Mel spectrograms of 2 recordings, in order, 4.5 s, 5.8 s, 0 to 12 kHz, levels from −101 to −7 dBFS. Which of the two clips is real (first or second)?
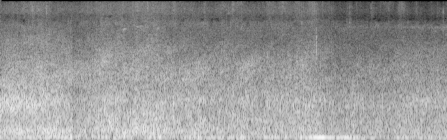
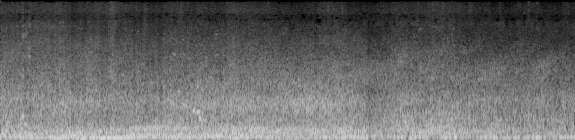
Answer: second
